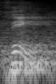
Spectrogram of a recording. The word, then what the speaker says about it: think: Think, T sama H itu bacanya think.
